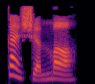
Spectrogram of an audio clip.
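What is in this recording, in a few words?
"干什么", Mandarin Chinese; chinese-flashcards; hsk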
